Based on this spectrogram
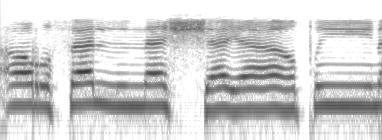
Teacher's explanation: هذه اللام لام الفعل التي نبهنا على الاهتمام بإظهارها لوقوع النون بعدها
